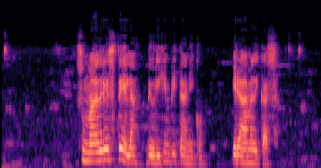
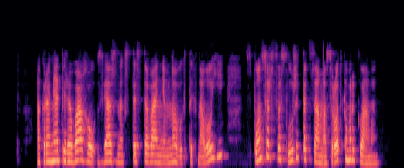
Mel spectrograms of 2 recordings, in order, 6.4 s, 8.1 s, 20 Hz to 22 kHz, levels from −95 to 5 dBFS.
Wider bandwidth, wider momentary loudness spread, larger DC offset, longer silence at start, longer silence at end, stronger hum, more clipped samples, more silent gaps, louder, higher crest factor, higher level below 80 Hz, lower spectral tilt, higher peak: first, 9.6 kHz vs 7 kHz; first, 22 LU vs 10 LU; neither; second, 0.05 s vs 0.75 s; second, 0.4 s vs 0.55 s; neither; neither; neither; about the same, -17 LUFS vs -18 LUFS; about the same, 18 dB vs 18 dB; about the same, -60 dBFS vs -60 dBFS; second, -2.5 dB/octave vs -6.5 dB/octave; about the same, 0 dBFS vs -2 dBFS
